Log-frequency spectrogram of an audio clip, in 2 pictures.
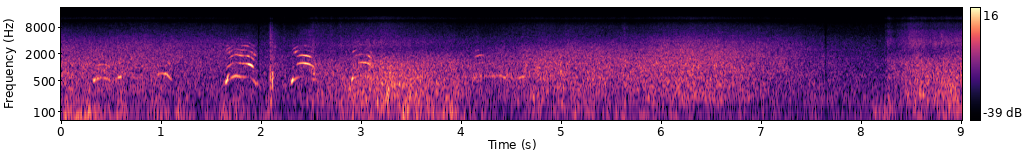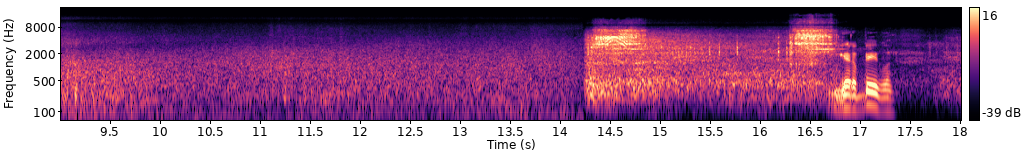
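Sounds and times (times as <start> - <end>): wind on microphone: 0.0 - 16.8
surf washing onto beach: 0.0 - 18.0.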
